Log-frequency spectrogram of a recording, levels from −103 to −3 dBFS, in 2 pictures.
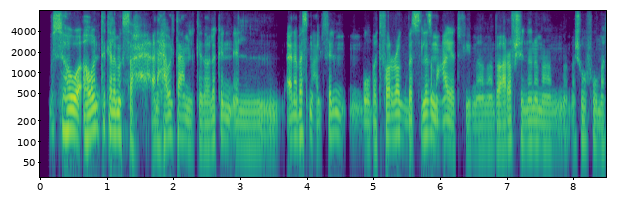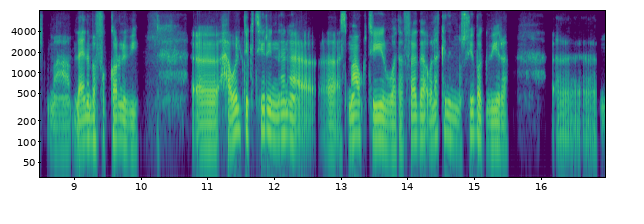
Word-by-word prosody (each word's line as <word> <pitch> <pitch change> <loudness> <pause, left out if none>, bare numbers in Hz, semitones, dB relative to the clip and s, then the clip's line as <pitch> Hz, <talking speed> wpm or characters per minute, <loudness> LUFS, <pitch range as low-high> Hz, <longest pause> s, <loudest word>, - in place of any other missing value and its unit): بُصي - - +4
هو 145 0 +7
هو 125 +5 +7
أنتِ 160 - -1
كلامِك 135 -3 +3
صح، - - +3
أنا - - +2
حاولت 120 +1 +2
أعمل 105 -4 -1
كده، 90 +1 -5
ولكن 110 +4 -4
ال 90 -1 -6
أنا 125 - +5
باسمع 130 -6 0
الفيلم 125 +7 -5
م - - -13
وباتفرج 115 +7 0
بس 105 0 +2
لازم 125 -2 +3
أعيّط 95 - +1
فيه، - - -9
ما 85 0 -6
ما 90 0 -7
باعرفش 90 +4 +2
إن 95 0 -5
أنا 100 0 -2
ما 95 -1 -4
ما 90 - -10
ما - - -18
اشوفه 100 - -4
ما 90 -1 -6
أس - - -11
ما - - -6
لأن 105 +3 +2
بيفَكّرني 110 0 -1
بيه. 90 -1 -5 0.8
آآ، 90 0 +2
حاولت 145 +1 +3
كتير 145 0 -1
إن 120 -2 -2
أنا 125 -1 0 0.6
أ - - -7
أسمعه 120 +2 +3
كتير 110 -2 +2
وأتفادى 95 +6 -1
ولكن 125 +2 -2
المصيبة 120 +3 -1
كبيرة، 95 -3 -2 0.7
آآ، - - -12
105 Hz, 175 wpm, -24 LUFS, 95-125 Hz, 0.8 s, هو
